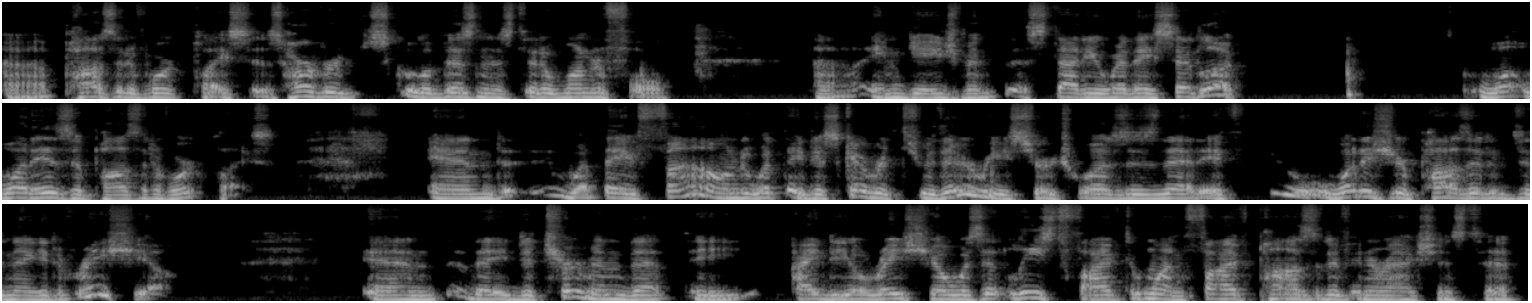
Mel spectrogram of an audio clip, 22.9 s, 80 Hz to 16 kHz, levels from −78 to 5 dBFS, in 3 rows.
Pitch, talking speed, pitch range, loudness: 160 Hz, 160 wpm, 150-180 Hz, -26 LUFS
